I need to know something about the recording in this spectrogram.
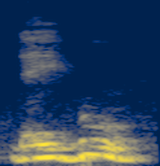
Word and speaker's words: debut: yeah next word in the second column is day boo day boo it's not a debate a debut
